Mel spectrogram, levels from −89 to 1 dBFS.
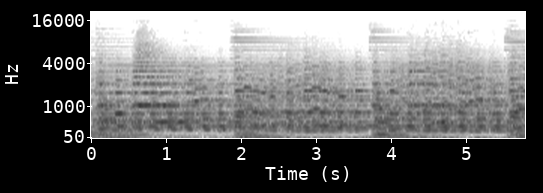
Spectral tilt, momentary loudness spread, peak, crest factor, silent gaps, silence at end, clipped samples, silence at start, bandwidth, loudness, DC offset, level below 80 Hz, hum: -5 dB/octave; 5 LU; -12 dBFS; 14 dB; none; 0 s; under 0.1%; 0 s; 14.5 kHz; -28 LUFS; under 0.1%; -48 dBFS; none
